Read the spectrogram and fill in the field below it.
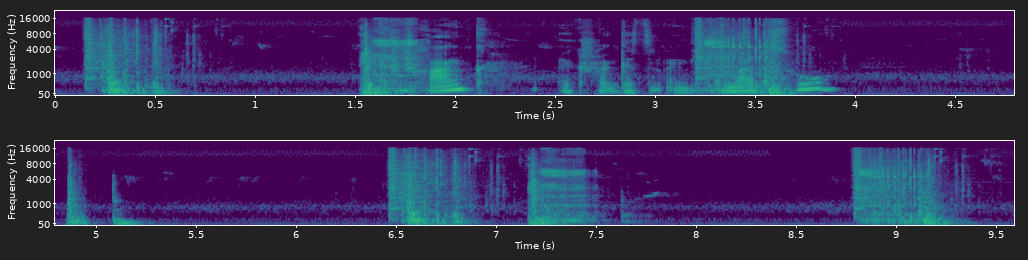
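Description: A wooden cabinet door creaks open.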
